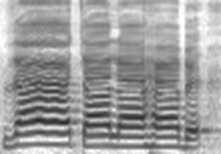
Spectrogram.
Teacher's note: با پر میں قلقلہ کر رہا ہوں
